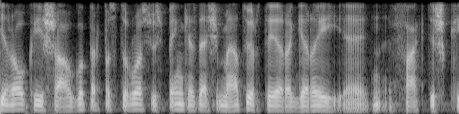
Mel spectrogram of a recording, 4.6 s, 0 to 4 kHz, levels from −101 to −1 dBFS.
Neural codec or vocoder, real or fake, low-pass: none; real; 3.6 kHz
